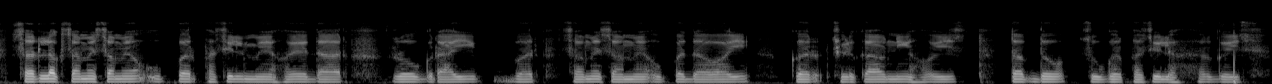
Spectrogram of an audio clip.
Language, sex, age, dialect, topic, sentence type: Chhattisgarhi, male, 18-24, Northern/Bhandar, agriculture, statement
